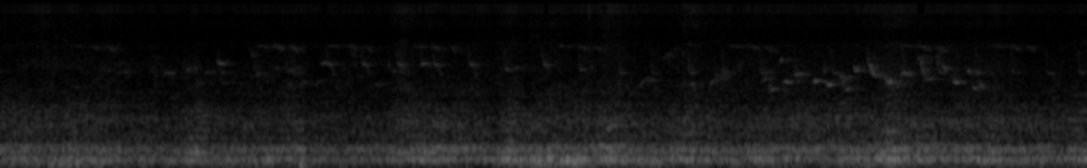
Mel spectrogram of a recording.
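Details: Spring-morning buzzing of honey bees at hive Doppio, a horizontal oak-chest hive beneath trees, foragers carrying pollen home: dense continuous drone of many wingbeats, slightly swelling and fading, with a chorus of distant birdsong overhead.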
